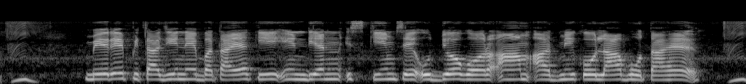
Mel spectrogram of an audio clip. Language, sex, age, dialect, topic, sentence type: Hindi, female, 31-35, Garhwali, banking, statement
